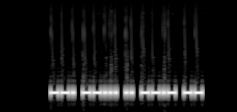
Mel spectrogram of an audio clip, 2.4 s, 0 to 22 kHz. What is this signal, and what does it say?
Morse code, heard as a keyed tone, about 42 wpm, 700 Hz. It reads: G7IQM
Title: DXCC-100 Call Signs - 5 Characters - 45wpm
